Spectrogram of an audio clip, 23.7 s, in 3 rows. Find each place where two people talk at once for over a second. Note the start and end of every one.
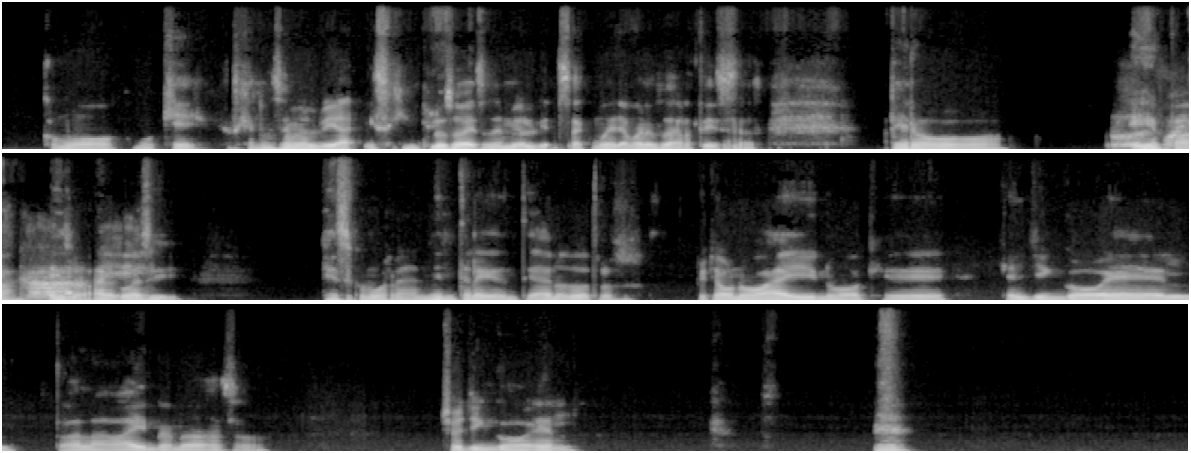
7.5-8.9

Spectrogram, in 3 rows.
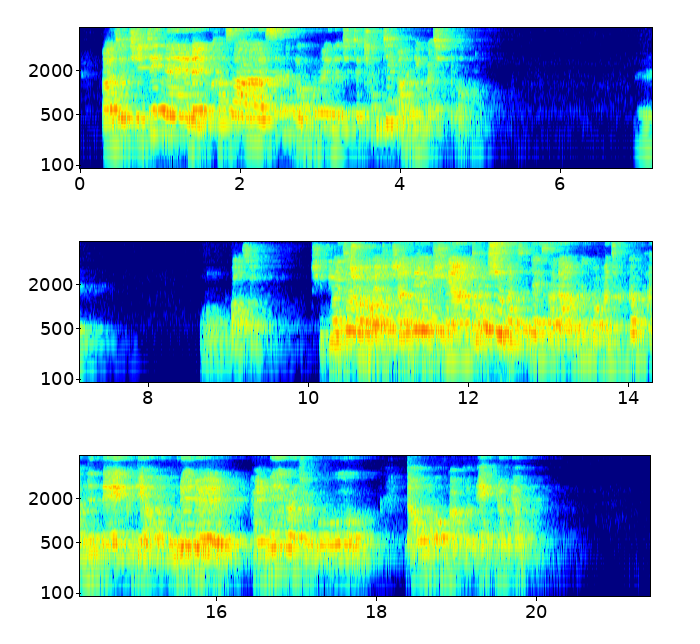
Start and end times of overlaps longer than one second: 10.3-12.7

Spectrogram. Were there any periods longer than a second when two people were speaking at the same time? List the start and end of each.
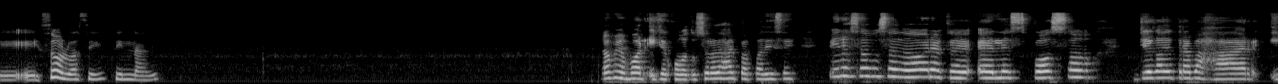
none

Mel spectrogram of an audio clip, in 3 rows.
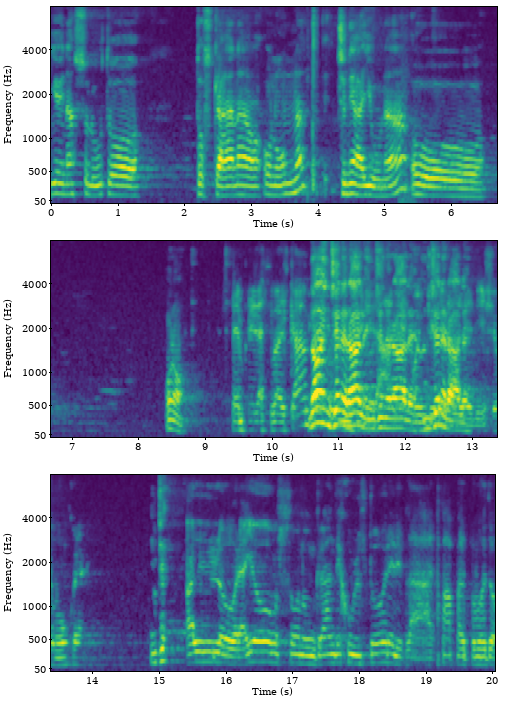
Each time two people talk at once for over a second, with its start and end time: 10.6-13.0

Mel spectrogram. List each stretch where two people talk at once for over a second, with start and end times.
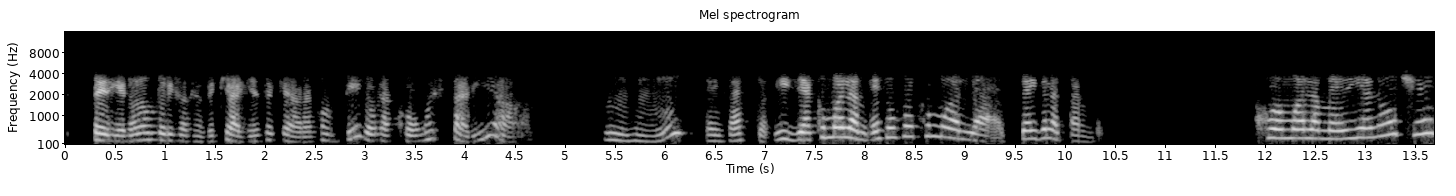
none

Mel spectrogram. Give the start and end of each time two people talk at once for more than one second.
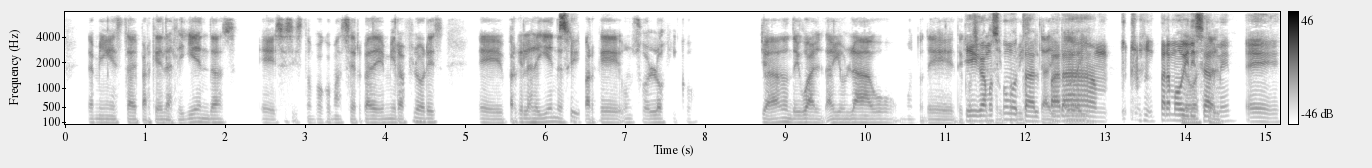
11.2-12.9

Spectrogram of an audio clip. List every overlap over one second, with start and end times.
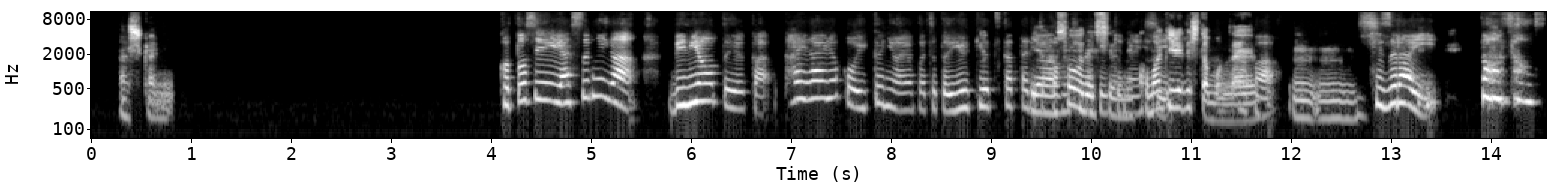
9.4-10.8

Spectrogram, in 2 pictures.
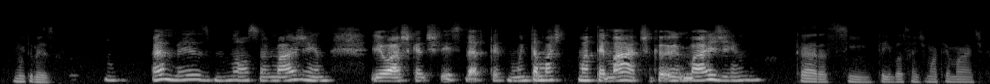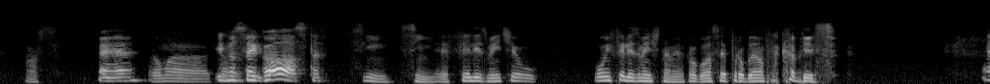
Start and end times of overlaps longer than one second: none

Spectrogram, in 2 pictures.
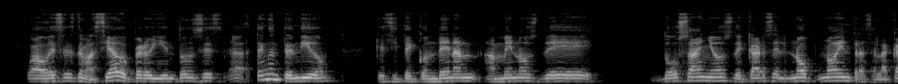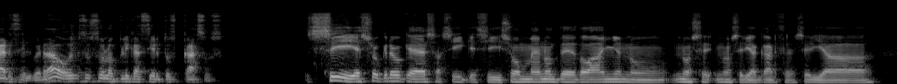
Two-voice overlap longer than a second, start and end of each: none

